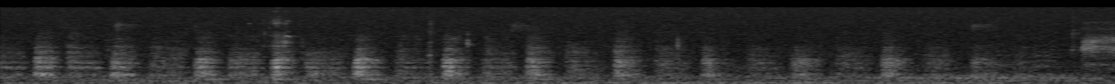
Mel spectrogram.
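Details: Old English Sheepdog named Wallace, a household pet, panting steadily indoors: quick even breaths at roughly two or three per second, each a soft breathy huff, with no other clear sounds.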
